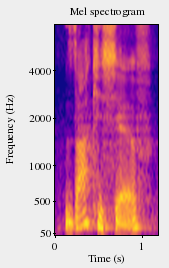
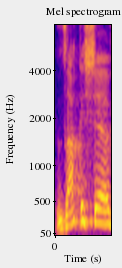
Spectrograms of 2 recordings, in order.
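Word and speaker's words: Dzahkishev: this name too, but Zakishev, I'm pretty sure I did a pretty good job on that. It's spelled D-Z-A-H-K-I-S-H-E-V. Zakishev sounds like a pretty accurate pronunciation of that name.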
